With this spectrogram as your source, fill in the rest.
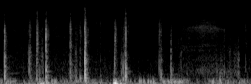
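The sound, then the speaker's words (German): Footsteps walking over grass: several soft, irregular thuds, fairly quiet, with a faint voice in the background. “Und jetzt gehen wir gerade über Rasen. Das hört man, glaube ich, auch, dass wir über Rasen gehen.”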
